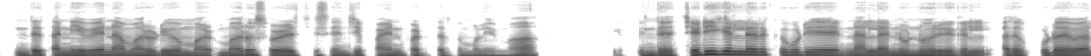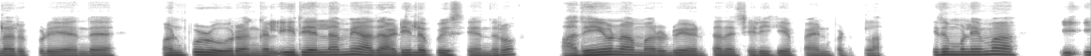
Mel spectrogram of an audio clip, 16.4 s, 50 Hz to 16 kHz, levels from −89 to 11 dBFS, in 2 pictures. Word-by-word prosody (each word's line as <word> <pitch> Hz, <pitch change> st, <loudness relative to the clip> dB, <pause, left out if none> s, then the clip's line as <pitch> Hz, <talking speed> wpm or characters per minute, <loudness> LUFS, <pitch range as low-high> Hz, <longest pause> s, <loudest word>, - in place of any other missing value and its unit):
இந்தத் 140 Hz, -1 st, -1 dB
தண்ணியவே 140 Hz, +1 st, +1 dB
நான் 140 Hz, -2 st, 0 dB
மறுபடியும் 130 Hz, +2 st, 0 dB, 0.3 s
மறுசுழற்சி 135 Hz, -2 st, 0 dB
செஞ்சு 125 Hz, +2 st, -4 dB
பயன்படுத்துறது 120 Hz, -2 st, -6 dB
மூலியமா, 110 Hz, +3 st, -5 dB, 0.9 s
இந்தச் 120 Hz, -1 st, +1 dB
செடிகள்ல 180 Hz, +3 st, +5 dB
இருக்கக்கூடிய 160 Hz, -1 st, -1 dB, 0.3 s
நல்ல 135 Hz, +1 st, +1 dB
நுண்ணுயிர்கள், 135 Hz, -1 st, +1 dB, 0.2 s
அது 130 Hz, 0 st, +1 dB, 0.2 s
கூட 140 Hz, +1 st, 0 dB, 0.2 s
வளரக்கூடிய 130 Hz, -1 st, -2 dB
அந்த 120 Hz, 0 st, -3 dB, 0.5 s
மண்புழு 145 Hz, +3 st, +3 dB
உரங்கள் 130 Hz, 0 st, 0 dB
இது 155 Hz, +1 st, +1 dB
எல்லாமே 165 Hz, +3 st, +2 dB
அது 145 Hz, -, +1 dB
அடியில 145 Hz, +3 st, +2 dB
போய்ச் 135 Hz, -3 st, -1 dB
சேந்திரும். 130 Hz, +6 st, -3 dB, 0.4 s
அதையும் 155 Hz, +9 st, +5 dB
நான் 155 Hz, -3 st, +1 dB
மறுபடியும் 135 Hz, +1 st, 0 dB
எடுத்து 130 Hz, +2 st, -4 dB
அந்தச் 125 Hz, -2 st, -3 dB
செடிக்கே 120 Hz, +1 st, -2 dB
பயன்படுத்தலாம். 115 Hz, -1 st, -8 dB, 0.4 s
இது 175 Hz, -, +4 dB
மூலியமா 175 Hz, +3 st, +2 dB, 0.5 s
இ -, -, -2 dB
135 Hz, 130 wpm, -22 LUFS, 125-150 Hz, 0.9 s, செடிகள்ல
